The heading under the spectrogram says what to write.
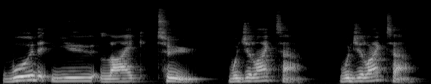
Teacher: And we don't say 'to'. We say 'tuh'.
